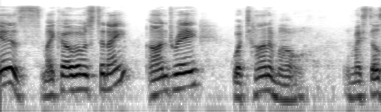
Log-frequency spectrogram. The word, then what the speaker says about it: Guantanamo: I think you just dropped the first N. You said Guantanamo. It's Guantanamo. Guantanamo. Like the bay.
